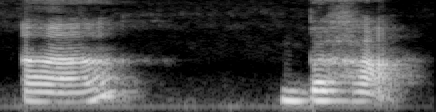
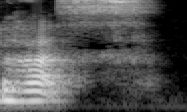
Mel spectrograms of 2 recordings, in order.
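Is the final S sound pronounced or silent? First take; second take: silent; pronounced. First: The final S sound is silent. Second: The final S sound is pronounced. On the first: The speaker calls it right. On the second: The speaker calls it wrong.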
